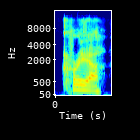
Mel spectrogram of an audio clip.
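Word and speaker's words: Krier: from the norm and her pen name is LM Crea and she she's she's put this herself it rhymes with queer so that's how to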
